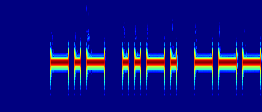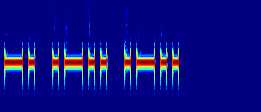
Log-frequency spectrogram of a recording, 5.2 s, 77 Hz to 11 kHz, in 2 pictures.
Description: Morse code, heard as a keyed tone, about 23 wpm, 700 Hz. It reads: KF9LL
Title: Speed Racing - USA 2x2 Call Signs 20wpm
